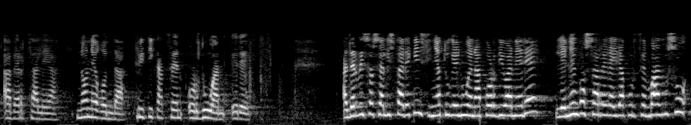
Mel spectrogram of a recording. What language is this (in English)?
Basque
